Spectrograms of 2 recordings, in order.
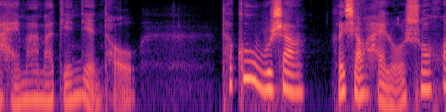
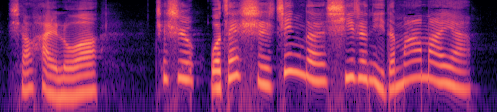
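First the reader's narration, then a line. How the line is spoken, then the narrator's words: Smiling. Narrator (Chinese): 月亮在天上笑着说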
